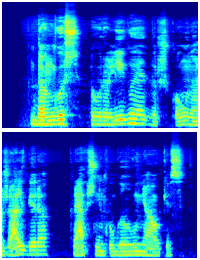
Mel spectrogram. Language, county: Lithuanian, Vilnius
